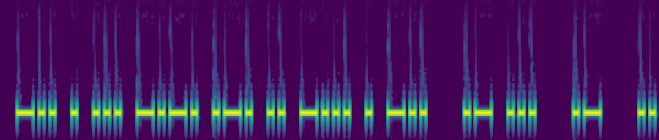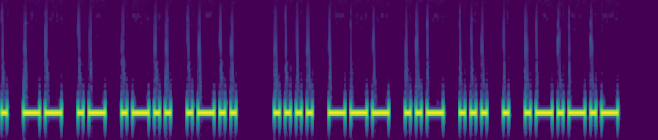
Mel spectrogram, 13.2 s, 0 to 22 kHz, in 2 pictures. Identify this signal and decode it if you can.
Morse code, heard as a keyed tone, about 22 wpm, 700 Hz. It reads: DESCRIBED AS A SMALL HOUSE.
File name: practice / 22wpm / Sentences with 8-Word Phrases - 22wpm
